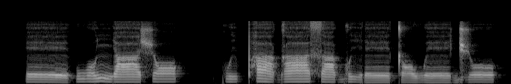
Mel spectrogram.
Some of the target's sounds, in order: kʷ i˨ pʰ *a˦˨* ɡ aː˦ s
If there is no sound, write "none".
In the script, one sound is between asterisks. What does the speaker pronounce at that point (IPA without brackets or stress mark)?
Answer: a˦˨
